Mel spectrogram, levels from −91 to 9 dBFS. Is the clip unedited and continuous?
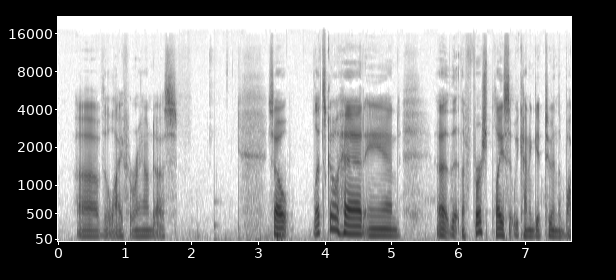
no; 1 cut; at 6.0 s

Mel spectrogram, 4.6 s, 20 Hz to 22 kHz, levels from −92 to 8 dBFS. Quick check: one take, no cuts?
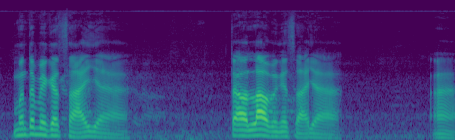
no; 1 cut; at 3.1 s

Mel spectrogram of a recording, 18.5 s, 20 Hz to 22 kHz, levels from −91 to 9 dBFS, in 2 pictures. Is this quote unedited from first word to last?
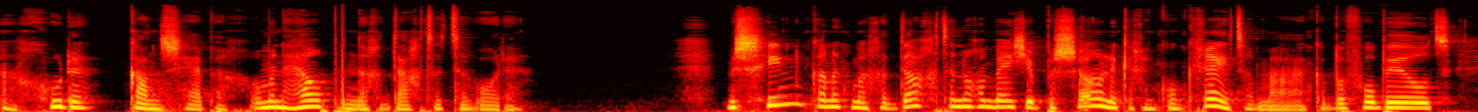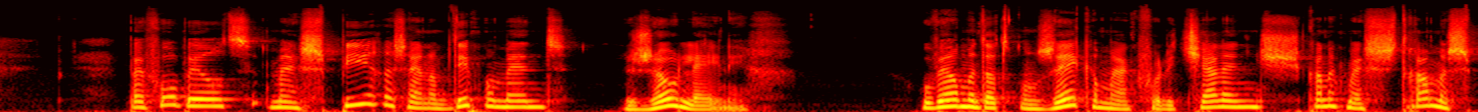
yes; 0 cuts

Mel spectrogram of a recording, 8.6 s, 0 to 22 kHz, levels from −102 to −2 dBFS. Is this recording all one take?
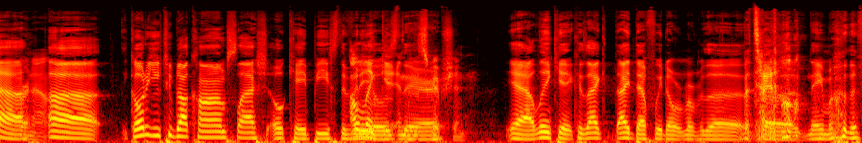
yes; 0 cuts

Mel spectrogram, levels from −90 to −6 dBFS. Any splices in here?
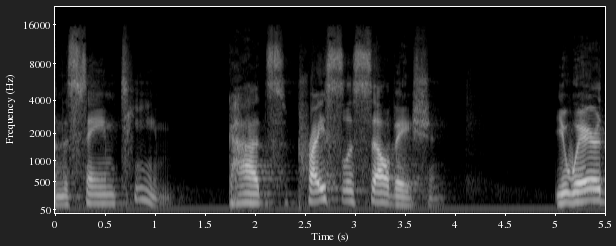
yes; 1 cut; at 1.5 s

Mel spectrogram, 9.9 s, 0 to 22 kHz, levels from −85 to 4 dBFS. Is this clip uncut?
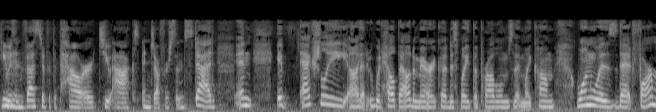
no; 2 cuts; at 3.5 s, 5.4 s

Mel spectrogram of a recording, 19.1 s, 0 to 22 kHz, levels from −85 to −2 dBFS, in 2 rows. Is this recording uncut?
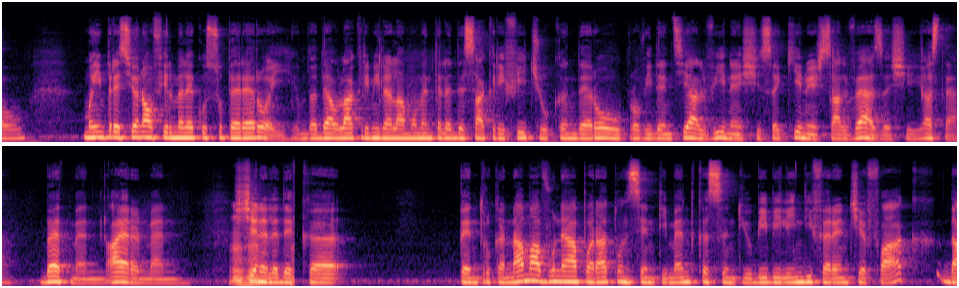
no; 1 cut; at 12.5 s

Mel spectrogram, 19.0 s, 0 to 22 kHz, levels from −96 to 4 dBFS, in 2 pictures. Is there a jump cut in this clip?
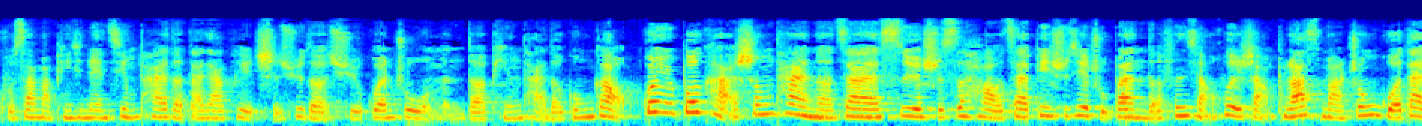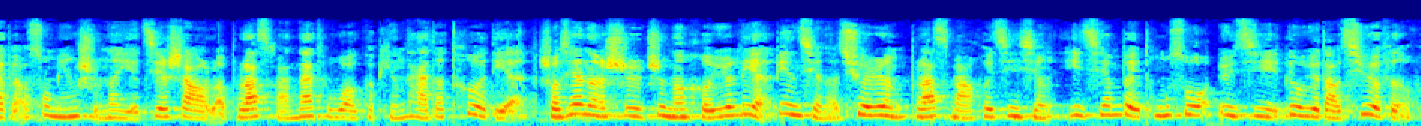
yes; 1 cut; at 14.6 s

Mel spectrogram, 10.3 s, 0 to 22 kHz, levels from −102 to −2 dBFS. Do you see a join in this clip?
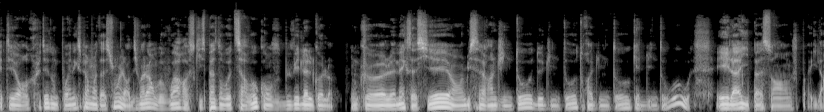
yes; 1 cut; at 4.3 s

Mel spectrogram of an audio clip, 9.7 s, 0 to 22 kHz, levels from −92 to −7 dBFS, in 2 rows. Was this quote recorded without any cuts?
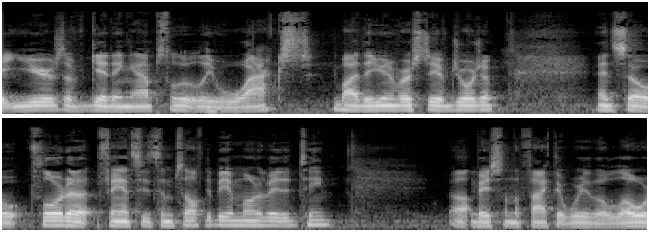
no; 2 cuts; at 6.4 s, 8.4 s

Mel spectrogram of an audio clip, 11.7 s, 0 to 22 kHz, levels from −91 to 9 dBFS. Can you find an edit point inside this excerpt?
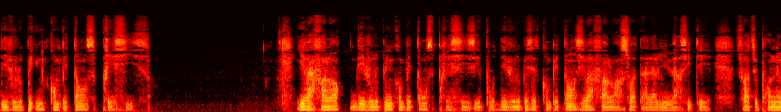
no; 0 cuts

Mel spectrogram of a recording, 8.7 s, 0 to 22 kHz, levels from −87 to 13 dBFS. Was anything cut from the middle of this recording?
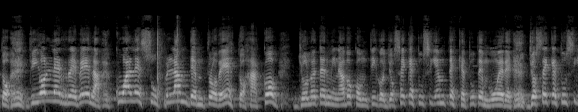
no; 0 cuts

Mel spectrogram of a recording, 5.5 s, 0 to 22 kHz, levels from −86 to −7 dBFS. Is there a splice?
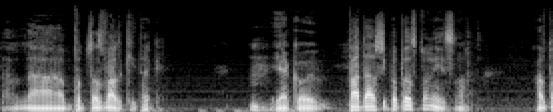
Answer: yes; 1 cut; at 3.8 s

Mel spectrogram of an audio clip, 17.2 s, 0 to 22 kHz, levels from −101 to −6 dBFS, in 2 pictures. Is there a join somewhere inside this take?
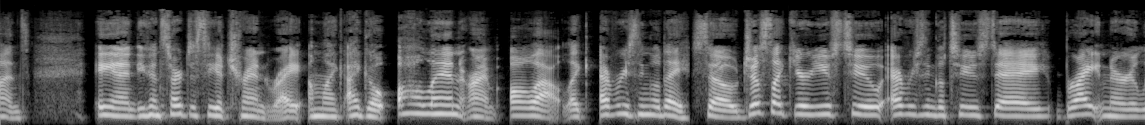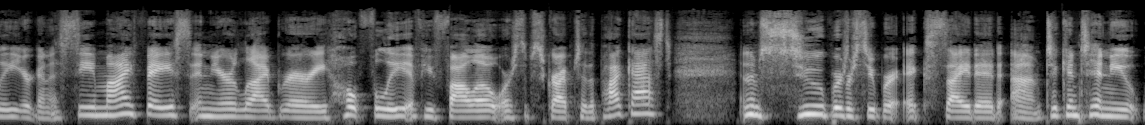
yes; 2 cuts; at 5.1 s, 14.9 s

